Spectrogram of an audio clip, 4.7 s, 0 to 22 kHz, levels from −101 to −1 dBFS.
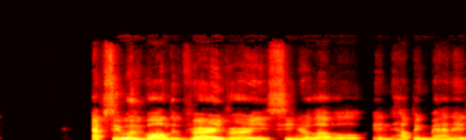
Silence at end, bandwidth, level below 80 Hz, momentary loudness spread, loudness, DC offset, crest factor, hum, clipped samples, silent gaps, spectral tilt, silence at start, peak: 0 s; 15.5 kHz; -74 dBFS; 13 LU; -24 LUFS; under 0.1%; 18 dB; none; under 0.1%; 3.69-3.73 s; -5.5 dB/octave; 0.95 s; -8 dBFS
